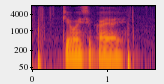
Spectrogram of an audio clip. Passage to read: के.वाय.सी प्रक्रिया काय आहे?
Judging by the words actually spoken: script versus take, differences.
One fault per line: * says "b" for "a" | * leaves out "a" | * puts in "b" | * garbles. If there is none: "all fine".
* leaves out "प्रक्रिया"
